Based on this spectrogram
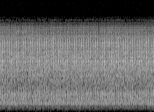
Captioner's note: car motor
